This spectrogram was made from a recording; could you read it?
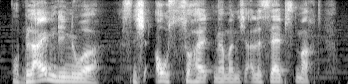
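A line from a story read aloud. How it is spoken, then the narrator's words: Blustering grumble across hall. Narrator (German): polterte er durch die Halle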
